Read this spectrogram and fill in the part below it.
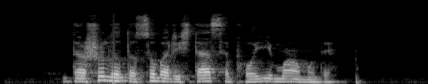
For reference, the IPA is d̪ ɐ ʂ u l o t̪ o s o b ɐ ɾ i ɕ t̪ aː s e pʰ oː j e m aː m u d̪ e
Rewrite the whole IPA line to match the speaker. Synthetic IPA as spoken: d̪ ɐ ʂ u l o t̪ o s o b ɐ ɾ i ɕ t̪ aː s e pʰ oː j i m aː m u d̪ e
